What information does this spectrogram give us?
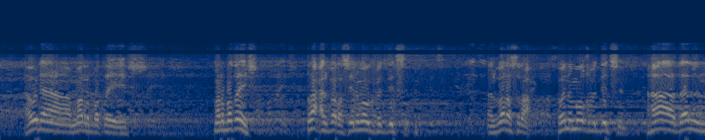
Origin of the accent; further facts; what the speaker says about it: Al-Qassim, Saudi Arabia; عندنا في القصيم يقول مالي شغل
